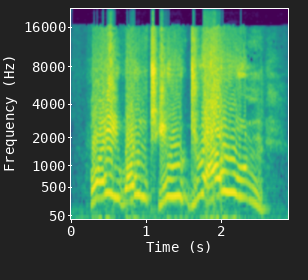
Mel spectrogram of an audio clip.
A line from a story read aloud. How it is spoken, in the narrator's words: he wailed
